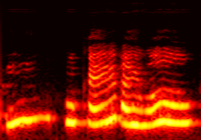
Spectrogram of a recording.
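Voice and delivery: very high, sing-song fake agreement. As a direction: humour them while hiding the secret. Pretending to agree while keeping secret.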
